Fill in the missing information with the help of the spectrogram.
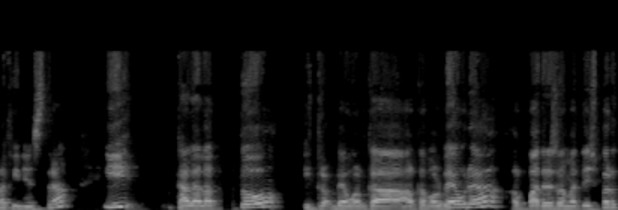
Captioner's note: continues speaking in Catalan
